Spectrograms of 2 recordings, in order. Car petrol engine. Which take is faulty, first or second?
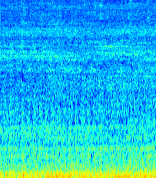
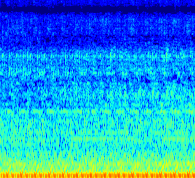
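first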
